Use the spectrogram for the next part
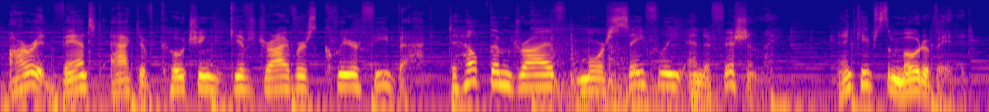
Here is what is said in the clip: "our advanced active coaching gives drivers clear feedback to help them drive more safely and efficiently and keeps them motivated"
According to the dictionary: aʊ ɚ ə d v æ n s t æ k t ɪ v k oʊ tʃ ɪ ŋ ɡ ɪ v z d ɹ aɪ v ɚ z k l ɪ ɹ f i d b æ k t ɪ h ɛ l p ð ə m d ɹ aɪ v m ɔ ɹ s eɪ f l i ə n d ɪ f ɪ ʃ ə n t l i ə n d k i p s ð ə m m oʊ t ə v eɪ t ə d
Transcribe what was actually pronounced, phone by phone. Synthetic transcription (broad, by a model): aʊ ɚ ə d v æ n s t æ k t ɪ v k oʊ tʃ ɪ ŋ ɡ ɪ v z d ɹ aɪ v ɚ z k l ɪ ɹ f i d b æ k t ɪ h ɛ l p ð ə m d ɹ aɪ v m ɔ ɹ s eɪ f l i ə n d ɪ f ɪ ʃ ə n t l i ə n k i p s ð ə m m oʊ t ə v eɪ t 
